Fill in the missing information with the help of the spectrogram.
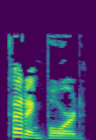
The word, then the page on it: cutting board: British English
